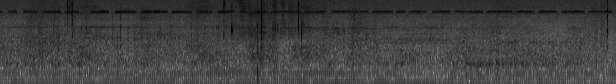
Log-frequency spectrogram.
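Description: A UTV spray rig's engine running steadily a long way off across open pasture, heard as a low, even hum. A faint high tone pulses about three times a second throughout, with a few faint clicks near the middle.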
